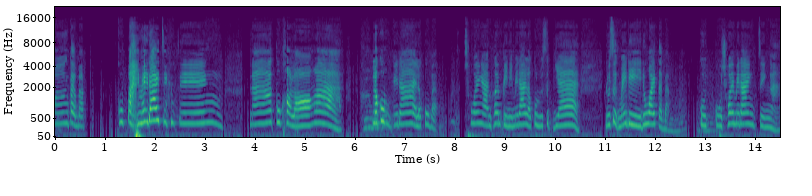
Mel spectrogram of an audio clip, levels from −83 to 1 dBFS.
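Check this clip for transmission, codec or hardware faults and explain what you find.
Two faults are present: a grainy quantisation distortion running through the whole recording, and one brief reordering of audio at 4.82 to 4.86 s.

Throughout, the likely cause is low bit depth without dither: the samples appear to have been rounded to something like 8 bits with no noise added first. The rounding error tracks the speech, leaving a gritty distortion roughly 30 dB below it that grows harsher as the speech grows quieter.

At 4.82 to 4.86 s, chunks arrive out of order: one 20 ms block came in a chunk late and was played after the block that should follow it. No audio is missing, but the sequence is scrambled, causing a short jumbled stutter.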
